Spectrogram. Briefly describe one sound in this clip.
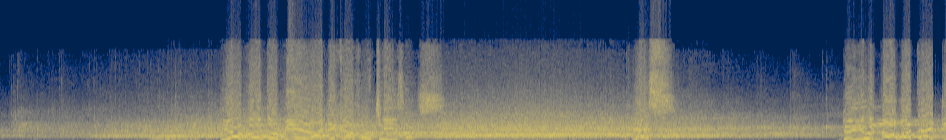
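A large audience laughs and cheers loudly.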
